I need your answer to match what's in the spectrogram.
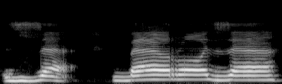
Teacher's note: Za ada desiran. Sifatnya ialah safir. Apa maksud safir? Desiran yang kuat.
